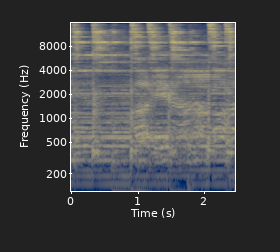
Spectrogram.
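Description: A man singing a devotional kirtan chant to his own mridanga drum, with small hand cymbals ringing a steady, even beat of about two to three strokes a second.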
